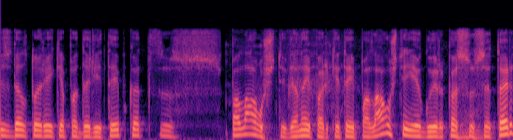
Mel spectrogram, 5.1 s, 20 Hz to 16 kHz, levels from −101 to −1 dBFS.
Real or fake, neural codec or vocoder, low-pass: fake; codec, 16 kHz, 16 kbps, FunCodec, trained on LibriTTS, 50 frames a second; 7.2 kHz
